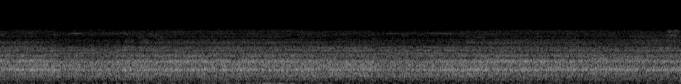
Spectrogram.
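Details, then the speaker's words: Used Propex HeatSource HS2000 LPG campervan heater bench-tested before install, on cool-air fan setting: steady airy fan whoosh and even hum, no rubbing or ticking; fans running normally. "the unit goes into a cool down cycle where it keeps the fans running for a couple of minutes just to make sure all the electronics inside are cooled down sufficiently"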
